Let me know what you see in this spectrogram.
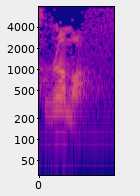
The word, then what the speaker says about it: Rummel: Some research was done at the University of Hawaii by a man named Rudolf Rummel, spelled R-U-M-M-E-L, but is otherwise pronounced pretty much like our Rummels pronounce their name.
